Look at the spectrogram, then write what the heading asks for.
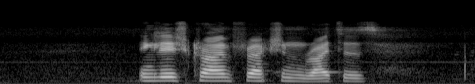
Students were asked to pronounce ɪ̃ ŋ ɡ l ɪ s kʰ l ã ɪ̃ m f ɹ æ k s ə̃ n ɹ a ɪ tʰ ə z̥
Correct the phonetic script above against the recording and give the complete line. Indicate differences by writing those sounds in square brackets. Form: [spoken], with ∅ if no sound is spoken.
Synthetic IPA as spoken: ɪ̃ ŋ ɡ l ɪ [ʃ] kʰ [ɹ] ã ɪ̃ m f ɹ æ k [ʃ] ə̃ n ɹ a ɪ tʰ ə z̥

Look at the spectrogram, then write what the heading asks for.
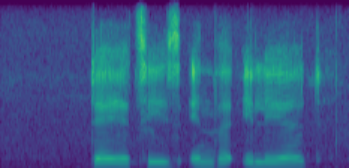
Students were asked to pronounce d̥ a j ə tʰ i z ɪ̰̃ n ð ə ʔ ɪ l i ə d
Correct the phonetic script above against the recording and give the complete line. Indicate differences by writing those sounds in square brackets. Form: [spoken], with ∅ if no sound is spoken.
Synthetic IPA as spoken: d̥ [e] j ə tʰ i z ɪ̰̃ n ð ə ʔ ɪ l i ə d

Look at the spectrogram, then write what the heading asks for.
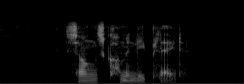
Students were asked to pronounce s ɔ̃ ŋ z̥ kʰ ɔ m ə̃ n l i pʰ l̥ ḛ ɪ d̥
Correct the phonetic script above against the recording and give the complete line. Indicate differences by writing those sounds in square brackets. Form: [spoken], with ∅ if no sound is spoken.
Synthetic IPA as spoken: s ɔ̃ ŋ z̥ kʰ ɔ m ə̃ n l i pʰ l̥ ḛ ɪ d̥

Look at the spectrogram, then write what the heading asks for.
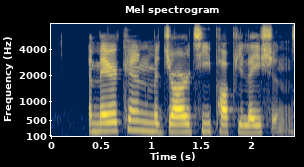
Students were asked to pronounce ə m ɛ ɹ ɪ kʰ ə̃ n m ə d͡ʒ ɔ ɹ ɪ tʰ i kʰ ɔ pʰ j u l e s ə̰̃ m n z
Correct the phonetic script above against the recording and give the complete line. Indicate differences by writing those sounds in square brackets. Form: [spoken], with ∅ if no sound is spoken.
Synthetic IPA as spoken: ə m ɛ ɹ ɪ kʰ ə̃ n m ə d͡ʒ ɔ ɹ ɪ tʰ i [pʰ] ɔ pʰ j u l e [ʃ] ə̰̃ [∅] n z

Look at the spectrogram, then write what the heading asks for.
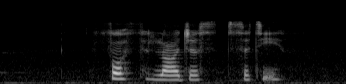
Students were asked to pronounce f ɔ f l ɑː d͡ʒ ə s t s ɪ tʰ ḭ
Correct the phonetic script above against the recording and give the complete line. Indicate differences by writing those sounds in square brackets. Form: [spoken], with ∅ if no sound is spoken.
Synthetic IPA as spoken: f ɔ [θ] l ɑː d͡ʒ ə s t s ɪ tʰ ḭ

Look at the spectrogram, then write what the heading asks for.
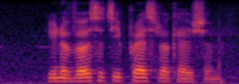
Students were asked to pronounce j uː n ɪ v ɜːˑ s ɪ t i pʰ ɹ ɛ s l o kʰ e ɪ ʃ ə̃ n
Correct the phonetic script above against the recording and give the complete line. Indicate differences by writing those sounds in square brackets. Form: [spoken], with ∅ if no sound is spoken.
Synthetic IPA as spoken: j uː n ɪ v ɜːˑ s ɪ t i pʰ ɹ ɛ s l o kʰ e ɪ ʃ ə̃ n

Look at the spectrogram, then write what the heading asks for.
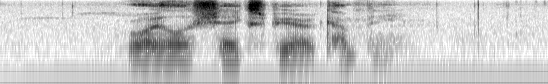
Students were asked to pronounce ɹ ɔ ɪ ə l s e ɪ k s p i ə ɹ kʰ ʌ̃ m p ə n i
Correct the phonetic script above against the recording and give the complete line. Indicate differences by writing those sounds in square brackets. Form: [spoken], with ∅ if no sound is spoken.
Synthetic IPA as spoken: ɹ ɔ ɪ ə l [ʃ] e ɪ k s p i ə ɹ kʰ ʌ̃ m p ə n i

